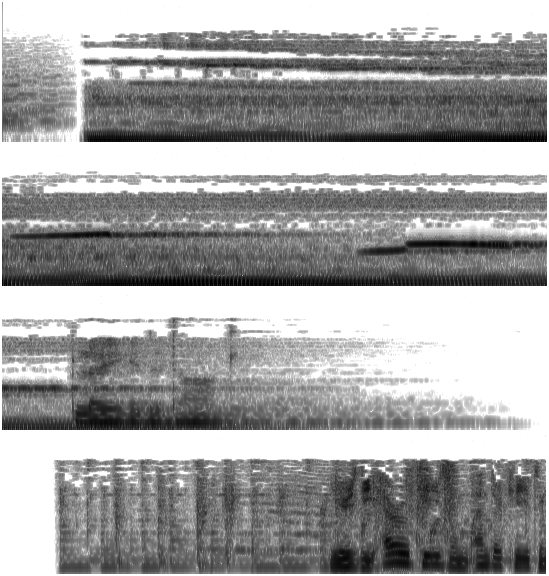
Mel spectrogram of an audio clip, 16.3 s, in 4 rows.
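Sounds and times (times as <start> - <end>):
thin high tone sliding downward: 0.6 - 10.8
gliding whistle-like notes: 0.6 - 11.0
game company logo deep rumbling drone: 0.6 - 11.6
speech: 8.8 - 9.9, 14.7 - 16.3.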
